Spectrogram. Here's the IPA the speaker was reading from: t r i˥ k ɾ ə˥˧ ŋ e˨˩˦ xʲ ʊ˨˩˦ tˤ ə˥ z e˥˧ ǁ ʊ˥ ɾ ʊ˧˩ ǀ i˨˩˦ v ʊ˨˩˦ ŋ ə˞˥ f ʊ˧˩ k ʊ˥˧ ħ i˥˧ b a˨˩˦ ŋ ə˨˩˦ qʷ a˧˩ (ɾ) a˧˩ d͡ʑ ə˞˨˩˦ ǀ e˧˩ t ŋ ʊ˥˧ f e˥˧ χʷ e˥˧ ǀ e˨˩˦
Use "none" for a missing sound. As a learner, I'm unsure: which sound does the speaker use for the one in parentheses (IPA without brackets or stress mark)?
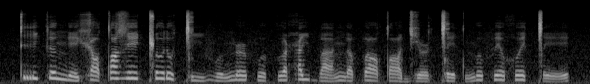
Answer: tˤ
